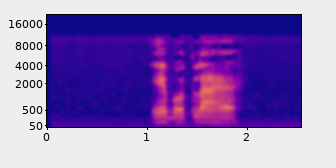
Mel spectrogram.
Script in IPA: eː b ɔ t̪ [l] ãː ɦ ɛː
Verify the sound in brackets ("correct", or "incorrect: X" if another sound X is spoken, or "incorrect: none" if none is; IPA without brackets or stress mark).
correct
